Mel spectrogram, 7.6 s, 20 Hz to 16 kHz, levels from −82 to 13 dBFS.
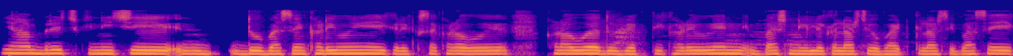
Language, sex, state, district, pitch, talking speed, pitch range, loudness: Hindi, female, Bihar, Vaishali, 200 Hz, 235 wpm, 190-205 Hz, -15 LUFS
